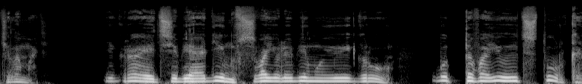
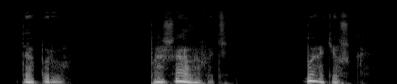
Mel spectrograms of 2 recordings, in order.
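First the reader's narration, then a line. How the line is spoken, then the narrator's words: Barely audible murmur. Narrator (Russian): еле слышно пролепетала невестка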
